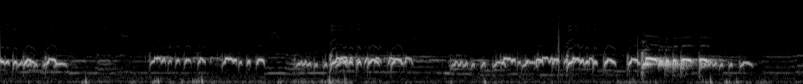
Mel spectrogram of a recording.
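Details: Perkutut (zebra dove) anggungan song, kept as a daily trigger recording for trapping: stuttering bubbly cooing phrases follow one another almost without pause, several voices overlapping, with a soft low background murmur.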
